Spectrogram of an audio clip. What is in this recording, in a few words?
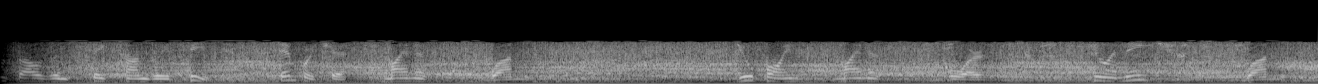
Volmet 4645 kHz; Tallin Volmet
